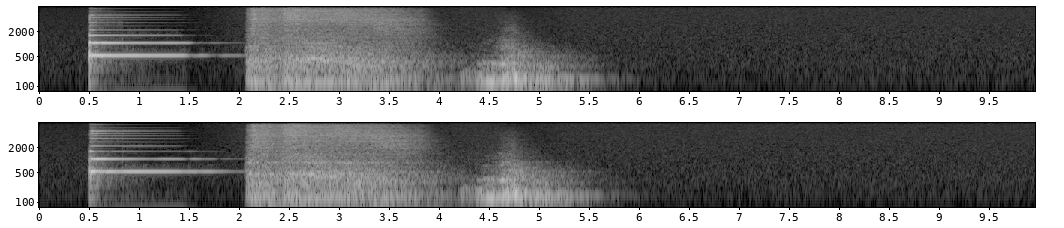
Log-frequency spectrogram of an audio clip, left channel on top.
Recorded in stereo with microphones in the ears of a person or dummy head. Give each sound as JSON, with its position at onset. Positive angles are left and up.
{"t": 0.5, "sound": "a guitar", "side_deg": 30, "distance_m": 1.4}
{"t": 2.1, "sound": "an explosion", "side_deg": -5, "distance_m": 1.5}
{"t": 4.2, "sound": "a whoosh", "side_deg": -10, "distance_m": 0.9}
